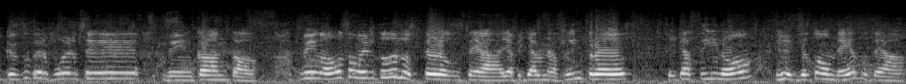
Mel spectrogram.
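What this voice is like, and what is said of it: Exaggerated posh Spanish pijo accent. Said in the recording (Spanish): “ese ridículo acento pijo”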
